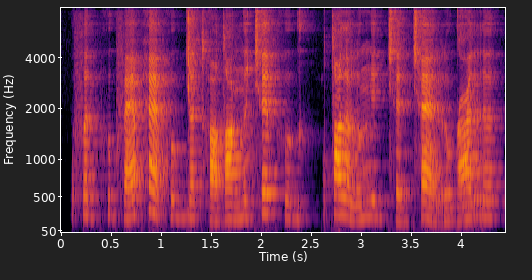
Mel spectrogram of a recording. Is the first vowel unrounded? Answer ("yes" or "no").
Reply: yes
